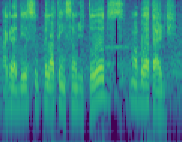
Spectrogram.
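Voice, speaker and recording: A man's voice: medium pitch, fast, a little mellow, slight background noise. A man presenting his company's monitoring system in a webinar, hesitant with fillers and self-corrections.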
